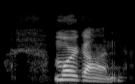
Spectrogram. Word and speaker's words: Morgane: Morgane. That's how she said it.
